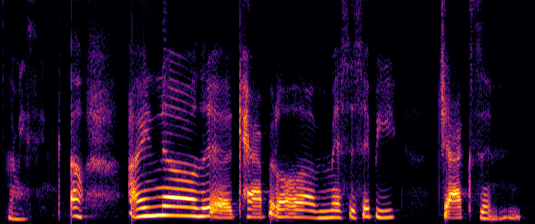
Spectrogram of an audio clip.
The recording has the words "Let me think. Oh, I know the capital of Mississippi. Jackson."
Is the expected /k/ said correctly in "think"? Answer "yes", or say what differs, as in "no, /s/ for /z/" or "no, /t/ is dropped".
no, /k/ is dropped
